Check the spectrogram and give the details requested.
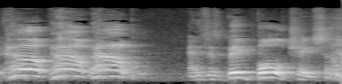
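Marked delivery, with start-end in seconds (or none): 0.0-1.4 high, panicked cries for help, a bit hammed-up; mock screaming for help. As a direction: yell help as the bull closes in. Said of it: "he hears the guy screaming".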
